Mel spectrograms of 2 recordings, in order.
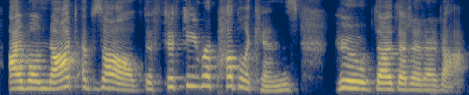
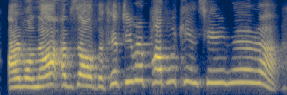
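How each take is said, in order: First: It is said slowly in a low voice. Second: It is said fast in a high voice.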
